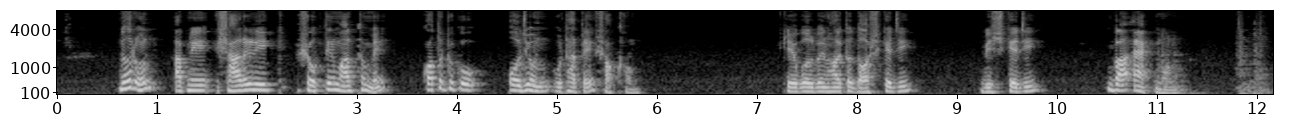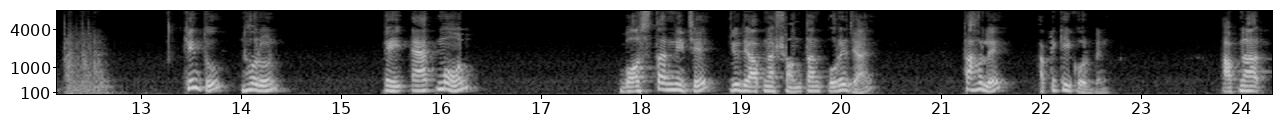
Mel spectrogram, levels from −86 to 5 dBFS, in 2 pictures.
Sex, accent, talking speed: male, native, 90 wpm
